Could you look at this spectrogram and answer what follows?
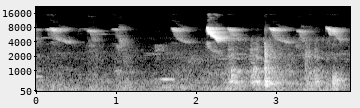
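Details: White-eye (pleci) singing in the ngalas style, used as a lure for kept birds: high, thin downslurred whistles and sweeping notes in quick phrases, with soft clicks and taps in the background.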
